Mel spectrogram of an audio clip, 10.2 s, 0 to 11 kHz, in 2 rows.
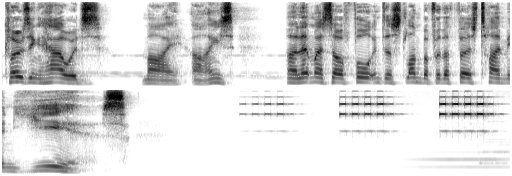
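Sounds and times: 
speech: 0:00.0 - 0:06.4
electronic alarm clock beeping: 0:07.5 - 0:10.1.

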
